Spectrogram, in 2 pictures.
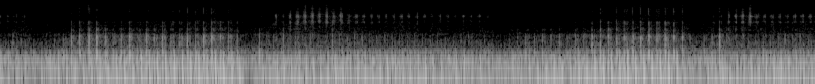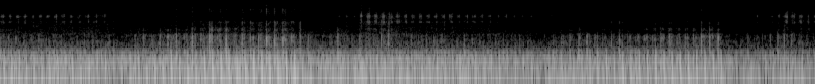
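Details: Tarou, a three-year-old pet cat, purring steadily indoors: a low continuous rumble that swells and eases in alternating breaths roughly every one to two seconds, with no other sounds.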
